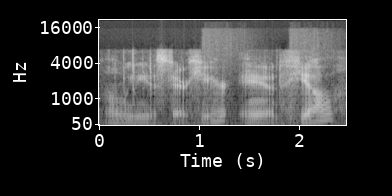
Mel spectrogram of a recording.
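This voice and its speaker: A man's voice: fairly low pitch, wildly swooping pitch, a little slow, vocal fry, music in the background. A man giving casual live gameplay commentary, thinking aloud, muttering to himself and tossing playful asides to the characters. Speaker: streamer playing a game.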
